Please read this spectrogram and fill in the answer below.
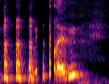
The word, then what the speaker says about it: ghrelin: ghrelin.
